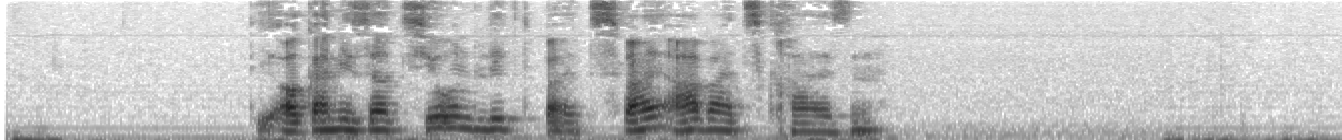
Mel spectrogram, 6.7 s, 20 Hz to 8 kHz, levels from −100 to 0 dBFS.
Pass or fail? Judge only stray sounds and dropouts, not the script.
pass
